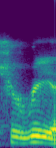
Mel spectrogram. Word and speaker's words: Cherie: Right, right, and that's Cherie. It's not Sherry. So even though you spell it correctly, just keep in your mind it's Cherie.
